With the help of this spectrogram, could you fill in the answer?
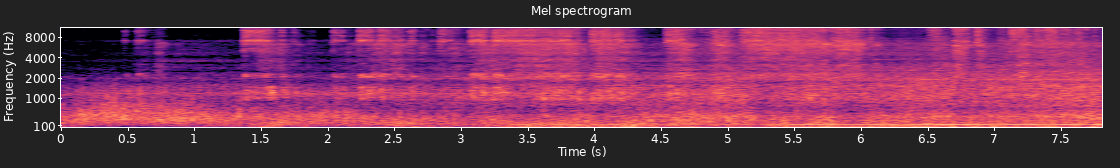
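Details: SMART train no. 113/114 passing near Cotati, CA: thin high steady squeal and grinding over rolling rumble; wheel screech, cause unclear.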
